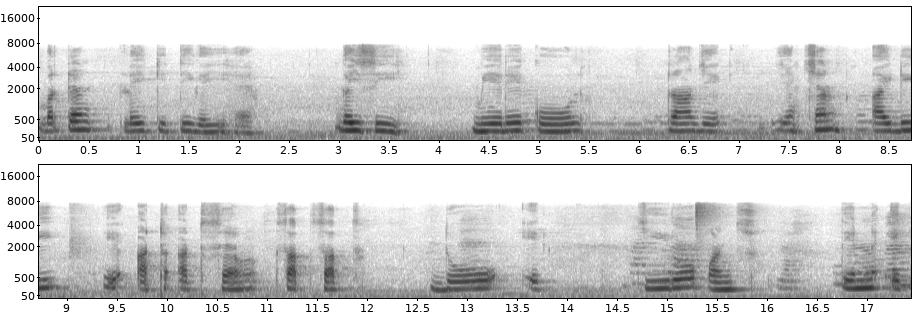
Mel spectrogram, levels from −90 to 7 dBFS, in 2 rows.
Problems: constant background noise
